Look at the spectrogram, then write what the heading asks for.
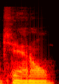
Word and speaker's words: Cannell: My name is Sean Cannell, rhymes with YouTube channel.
